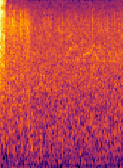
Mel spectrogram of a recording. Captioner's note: gentle sprinkler spraying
